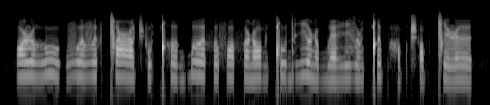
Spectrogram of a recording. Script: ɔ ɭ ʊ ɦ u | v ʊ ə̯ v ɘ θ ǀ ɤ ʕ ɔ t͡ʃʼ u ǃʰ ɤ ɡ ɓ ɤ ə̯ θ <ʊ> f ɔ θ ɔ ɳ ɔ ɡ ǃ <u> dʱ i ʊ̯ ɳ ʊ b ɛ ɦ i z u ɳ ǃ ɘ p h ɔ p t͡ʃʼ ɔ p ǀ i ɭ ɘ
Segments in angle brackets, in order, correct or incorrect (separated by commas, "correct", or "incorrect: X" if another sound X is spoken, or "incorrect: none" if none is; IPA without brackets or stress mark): correct, correct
